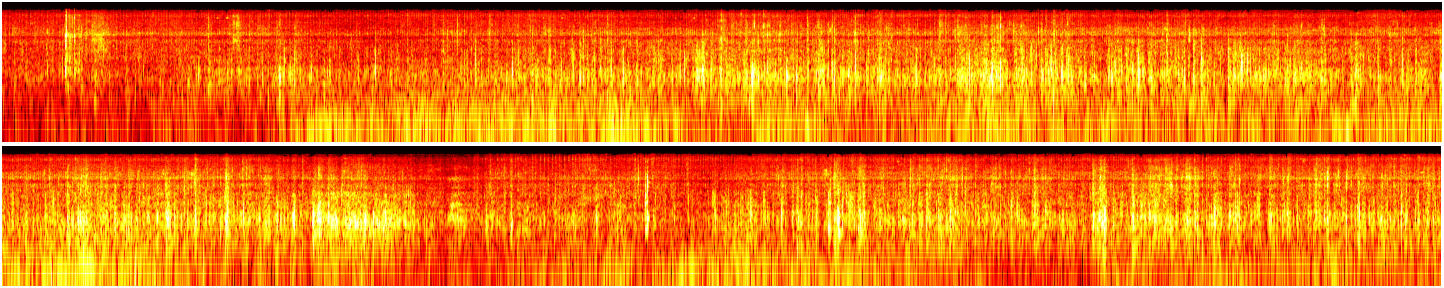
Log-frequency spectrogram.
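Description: Mountain bike riding down a rocky trail: continuous rattling and clattering of the bike and tyres over stones, with a low rumble coming in a couple of seconds in.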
